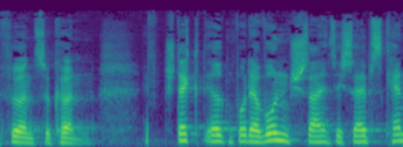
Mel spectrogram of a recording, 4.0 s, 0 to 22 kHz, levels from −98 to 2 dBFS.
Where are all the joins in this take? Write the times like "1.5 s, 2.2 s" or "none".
1.5 s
